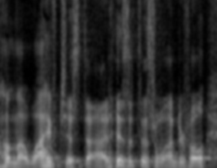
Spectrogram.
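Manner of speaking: falsely bright, laughing through grief; hammed-up happy mourner, chuckling; fake cheerful. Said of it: "put on a smiley face".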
